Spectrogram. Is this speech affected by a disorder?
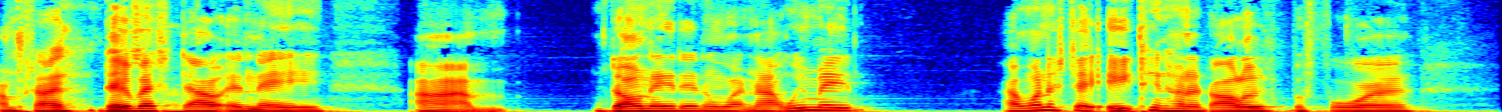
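Yes: hearing loss with speech impediment; only comfortable speaking within last year or so.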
